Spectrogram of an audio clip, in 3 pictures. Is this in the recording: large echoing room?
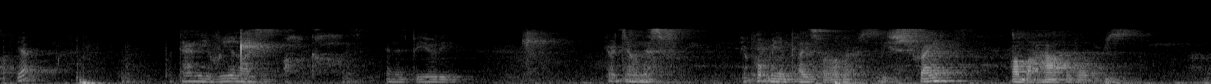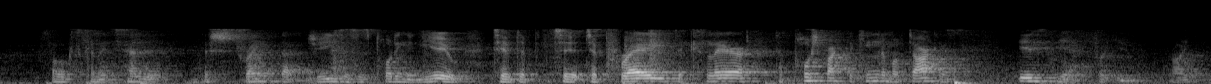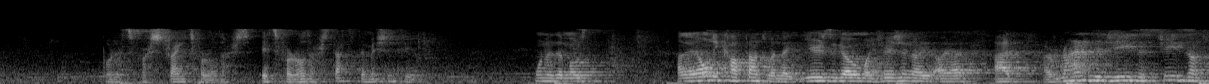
yes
